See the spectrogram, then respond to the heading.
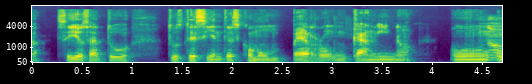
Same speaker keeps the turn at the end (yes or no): no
